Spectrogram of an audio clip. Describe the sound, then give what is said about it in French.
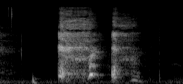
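A couple of coughs from a woman, short and fairly faint, each a harsh breathy burst, the first slightly longer, with quiet background between them. “Je vais tousser.”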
